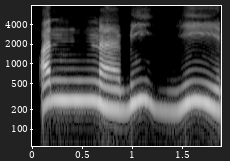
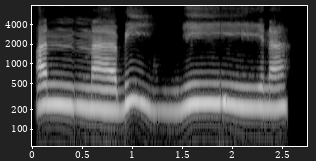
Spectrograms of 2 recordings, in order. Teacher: huruf ya bertasydidnya dia lebih ditekan ya.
